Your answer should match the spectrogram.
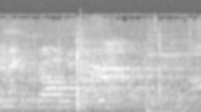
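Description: Quiet arena ambience with faint distant voices and a single sharp knock about three quarters of a second in.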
